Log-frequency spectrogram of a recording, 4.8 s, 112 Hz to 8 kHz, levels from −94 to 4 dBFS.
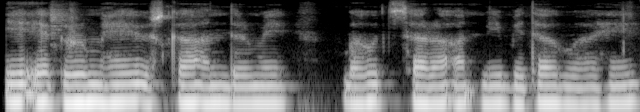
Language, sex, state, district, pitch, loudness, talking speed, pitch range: Hindi, female, Arunachal Pradesh, Lower Dibang Valley, 155 Hz, -13 LUFS, 160 wpm, 150-160 Hz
